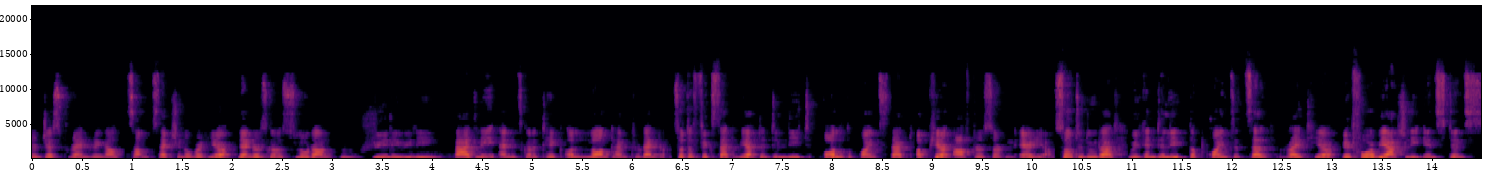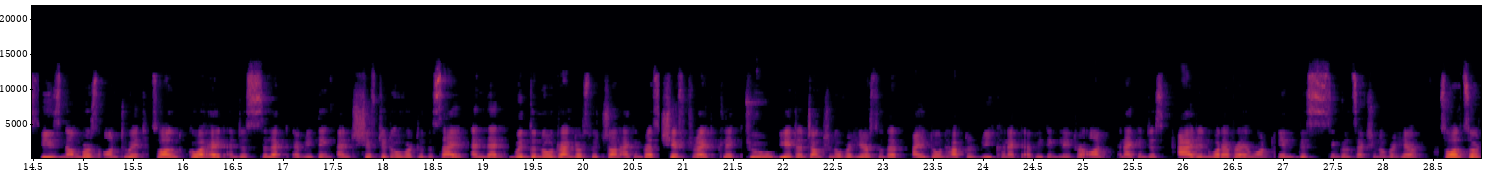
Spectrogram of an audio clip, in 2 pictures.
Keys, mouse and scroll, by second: 0.2 scroll up 1, 6.2-6.5 scroll up 2, 6.5 middle click, 7.8-8.2 scroll down 2, 8.0-8.3 shift+middle drag, 10.2 middle click, 10.8 middle click, 10.9 scroll up 3, 11.7 scroll up 3, 11.8 middle click, 13.3 middle click, 14.1 click, 14.5 click, 14.5 scroll up 1, 15.0-15.8 scroll down 5, 16.4-18.8 drag, 17.5 b, 18.8 middle click, 18.8-20.0 scroll up 5, 21.0-22.2 shift+right drag, 22.5 click, 23.7 g, 25.7-26.1 scroll up 2, 25.9 middle click, 26.9 middle click, 27.8 shift+a.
